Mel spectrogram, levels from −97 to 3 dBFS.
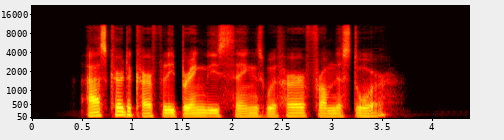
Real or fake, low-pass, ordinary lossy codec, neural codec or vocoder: fake; 10.8 kHz; none; codec, 16 kHz in and 24 kHz out, 0.9 kbps, LongCat-Audio-Codec, four codebook decoder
